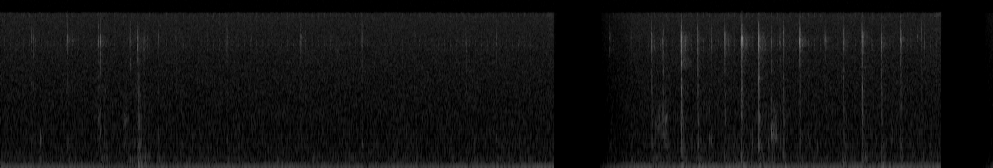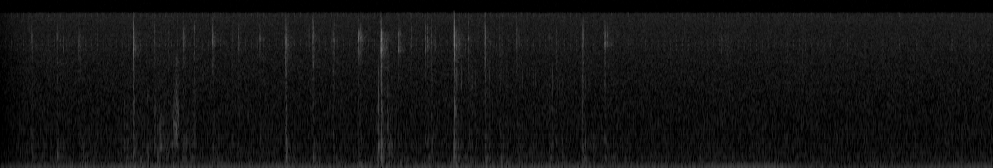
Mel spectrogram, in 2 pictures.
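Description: Dark plastic laptop keyboard keys are typed rapidly with fingertips and short nails, while a lapel mic rests on the keyboard untouched. The result is soft, irregular clicking and tapping over a steady low hum. The sound cuts out completely twice, briefly, near four and seven seconds.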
